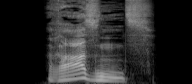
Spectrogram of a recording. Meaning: genitive singular of Rasen
- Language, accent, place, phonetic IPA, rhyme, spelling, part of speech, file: German, Germany, Berlin, [ʁaːzn̩s], -aːzn̩s, Rasens, noun, De-Rasens.ogg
